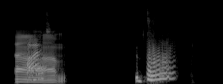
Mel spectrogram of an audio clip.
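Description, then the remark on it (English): Two short bursts of a fart-like whooshing noise from an audio glitch on a call participant's connection, with a brief gap between them, the first slightly longer, both fairly loud, ending with a tiny faint click. “I think he farted when he did.”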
